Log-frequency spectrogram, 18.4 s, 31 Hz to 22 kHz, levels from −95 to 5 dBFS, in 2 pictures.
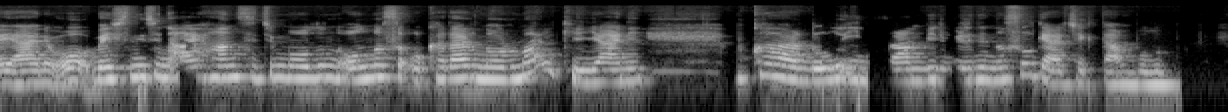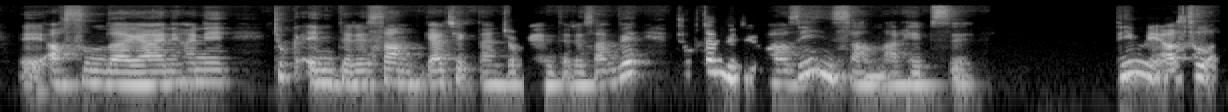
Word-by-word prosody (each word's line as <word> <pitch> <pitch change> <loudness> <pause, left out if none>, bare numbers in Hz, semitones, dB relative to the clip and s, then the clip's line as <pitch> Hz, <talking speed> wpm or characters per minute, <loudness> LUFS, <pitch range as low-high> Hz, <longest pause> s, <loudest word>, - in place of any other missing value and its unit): yani, 175 0 +2
o 205 0 0
5'linin 220 +3 +4
içinde 235 -1 0
Ayhan 230 +2 +3
Sicimoğlu'nun 235 -1 -1
olması 230 +4 +1
o 195 -1 -5
kadar 225 +1 +3
normal 215 +1 +1
ki, 195 - -5
yani, 190 +2 -1 0.7
bu 220 0 -7
kadar 235 -6 +2
dolu 205 +3 +2
insan 195 -2 -3
birbirini 205 0 -4
nasıl 250 +6 -4
gerçekten 170 -4 -2
bulup 160 -1 -2 0.6
eee, - - -2
aslında, 170 -3 +2
yani, 170 +1 +4
hani, 185 0 -3 0.3
çok 250 -5 -4
enteresan, 175 -1 0
gerçekten 175 -1 0
çok 160 0 -3 0.2
enteresan 160 +3 -4
ve 290 +2 +3 0.2
çok 285 0 -17
da 330 - +9
mütevazi 215 - 0
insanlar 240 - 0
hepsi, 160 - -3 1.1
değil 265 +4 +3
mi? 285 -5 +2
Asıl 230 +6 +3
195 Hz, 125 wpm, -23 LUFS, 175-230 Hz, 1.1 s, da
